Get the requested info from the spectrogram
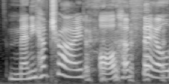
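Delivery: playful, teasing, loud and slow joking delivery. Retelling a reply to him before a sound check, retelling a joking reply. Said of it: "kind of jokingly".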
